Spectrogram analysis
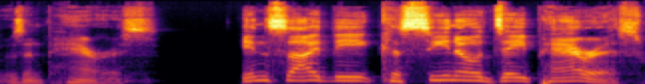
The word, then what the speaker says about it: Casino de Paris: in paris inside the casino de paris which is how you pronounce it in french the 2000 seat venue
